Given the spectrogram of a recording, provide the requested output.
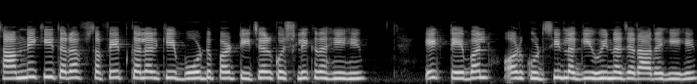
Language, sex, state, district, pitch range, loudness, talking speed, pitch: Hindi, female, Uttar Pradesh, Jalaun, 275-300 Hz, -14 LUFS, 195 wpm, 290 Hz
